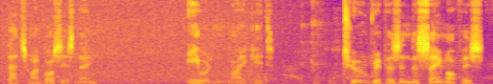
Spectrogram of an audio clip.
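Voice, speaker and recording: A middle-aged or older man with a lowish voice chats casually against a noisy background. He's an expatriate living in Finland who tells anecdotes wryly and humorously, often amused by his own jokes.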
